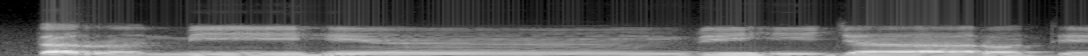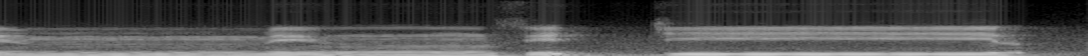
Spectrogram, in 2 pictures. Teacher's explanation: Syafawi adalah apabila mim sukun bertemu dengan huruf ba cara membacanya suara mim sukun disamarkan Posisi kedua bibir tidak tertutup rapat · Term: Ikhfa Syafawi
